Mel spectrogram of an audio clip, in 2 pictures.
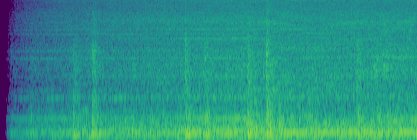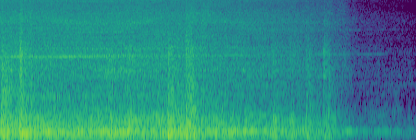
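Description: A train running, heard from inside the carriage: a steady rumble and hum with a sharp click every two seconds or so as the wheels pass rail joints. It fades in at the start and fades out near the end.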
